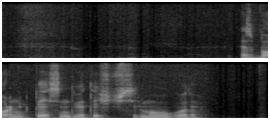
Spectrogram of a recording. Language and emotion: Russian, neutral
